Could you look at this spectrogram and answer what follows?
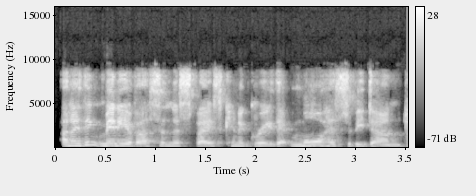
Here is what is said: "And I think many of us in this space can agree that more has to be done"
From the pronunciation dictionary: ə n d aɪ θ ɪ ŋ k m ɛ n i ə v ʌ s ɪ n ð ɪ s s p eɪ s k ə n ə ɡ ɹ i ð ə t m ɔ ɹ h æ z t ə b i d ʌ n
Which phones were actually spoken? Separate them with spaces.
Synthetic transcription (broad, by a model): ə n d aɪ θ ɪ ŋ k m ɛ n i ə v ʌ s ɪ n ð ɪ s s p eɪ s k ə n ə ɡ ɹ i ð ə t m ɔ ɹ h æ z t ə b i d ʌ n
